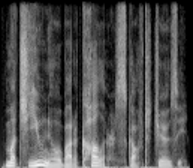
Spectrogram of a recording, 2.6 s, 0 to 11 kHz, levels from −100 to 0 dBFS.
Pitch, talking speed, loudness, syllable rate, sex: 175 Hz, 185 wpm, -17 LUFS, 5.1 syllables/s, female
